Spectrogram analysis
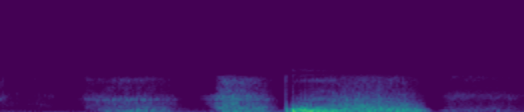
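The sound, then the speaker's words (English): Shallow, hurried breathing into a microphone: a few wheezy, breathy inhales and exhales, the loudest in the middle, trailing off with a fainter final breath. “take a deep breath, okay? Into the microphone so we can hear it.”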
